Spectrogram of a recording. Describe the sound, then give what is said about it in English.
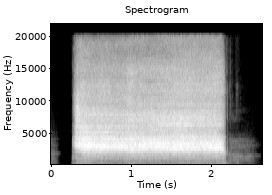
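A loud burst of steam hissing out of a steam engine's exhaust valve as the sliding valve unblocks the exhaust tube and releases a plume of steam, holding steady for about two seconds before cutting off abruptly, with no voices. “It reached the end of its travel, and at the same time, the sliding valve below it unblocked the exhaust tube, releasing a plume of steam in the process.”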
